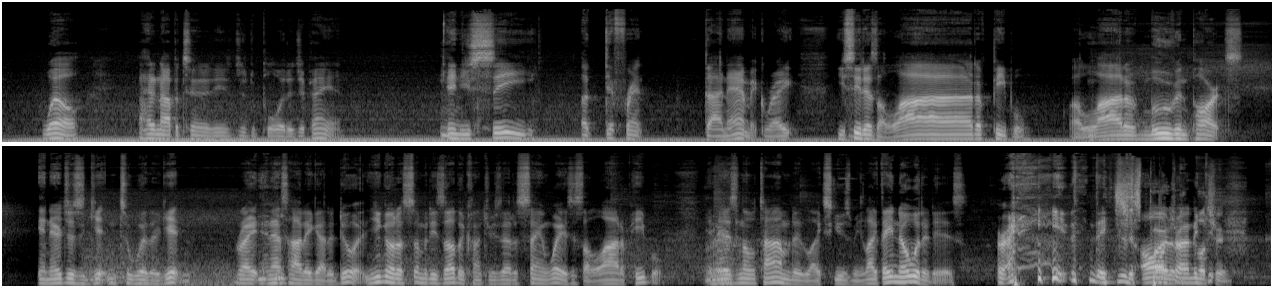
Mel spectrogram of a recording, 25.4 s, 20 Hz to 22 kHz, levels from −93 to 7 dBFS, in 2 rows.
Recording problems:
machinery noise; noticeable; throughout; 15 dB below the speech

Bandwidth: 17.5 kHz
